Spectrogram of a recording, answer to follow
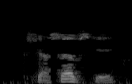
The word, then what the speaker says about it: Szewski: Gene Szewski, or I should say Szewski is the proper pronunciation, National Coordinator of the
